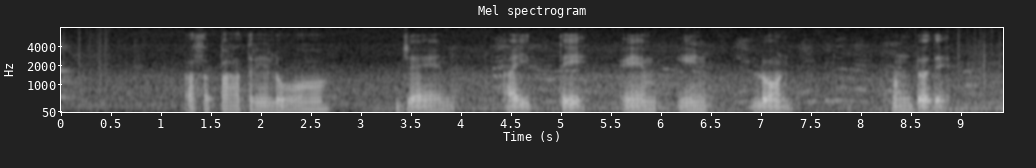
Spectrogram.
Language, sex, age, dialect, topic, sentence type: Telugu, male, 18-24, Telangana, banking, question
